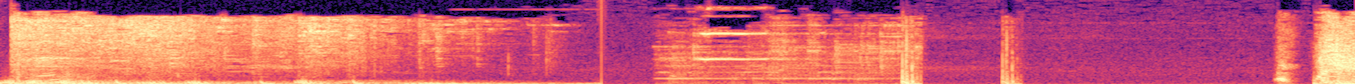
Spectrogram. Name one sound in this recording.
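A cartoon figure falls to the ground with a thud.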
